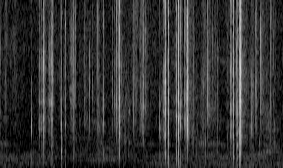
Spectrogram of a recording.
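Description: Tanto blade of a survival baton whittling a damp, knotty stick: a string of short, irregular scraping cuts as the blade shaves the wood, which resists the blade.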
